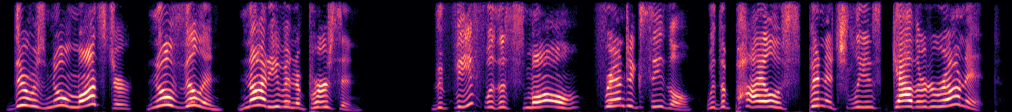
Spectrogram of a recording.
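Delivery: usual speaking voice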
